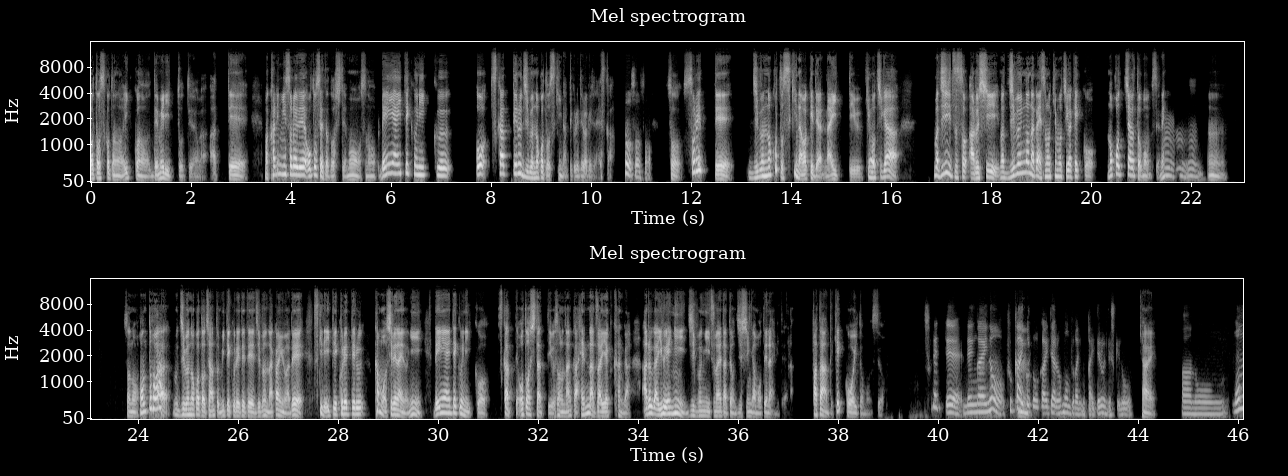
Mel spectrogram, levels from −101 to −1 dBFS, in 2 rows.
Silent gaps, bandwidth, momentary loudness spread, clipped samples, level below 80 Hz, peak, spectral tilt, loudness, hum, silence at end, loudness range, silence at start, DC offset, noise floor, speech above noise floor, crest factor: 7.50-7.67 s, 37.18-37.42 s, 39.14-39.18 s, 44.42-44.86 s; 12.5 kHz; 17 LU; under 0.1%; -58 dBFS; -4 dBFS; -4.5 dB/octave; -22 LUFS; none; 0 s; 9 LU; 0 s; under 0.1%; under -90 dBFS; over 68 dB; 18 dB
